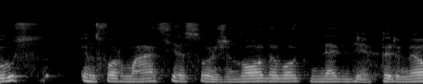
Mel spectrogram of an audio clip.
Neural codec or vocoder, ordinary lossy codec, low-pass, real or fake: codec, 16 kHz, 8 kbps, FunCodec, trained on LibriTTS, 25 frames a second; AAC, 64 kbps; 7.2 kHz; fake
